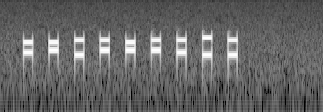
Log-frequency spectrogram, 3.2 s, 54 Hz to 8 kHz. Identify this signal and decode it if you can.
DTMF, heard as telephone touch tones, dialled by machine, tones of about 90 ms. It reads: 472878532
